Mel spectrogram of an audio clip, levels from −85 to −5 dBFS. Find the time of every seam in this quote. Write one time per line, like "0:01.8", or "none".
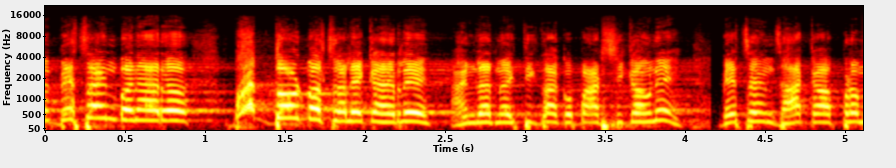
0:04.1

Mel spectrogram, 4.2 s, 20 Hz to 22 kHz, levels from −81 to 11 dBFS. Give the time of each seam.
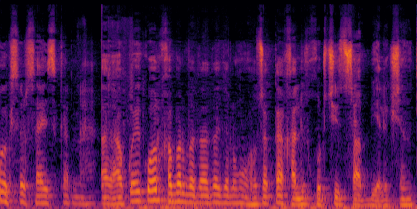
0:01.0

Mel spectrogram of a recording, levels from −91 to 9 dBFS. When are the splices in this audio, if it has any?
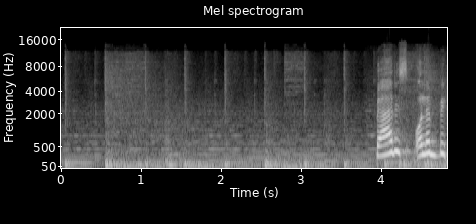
0:03.9

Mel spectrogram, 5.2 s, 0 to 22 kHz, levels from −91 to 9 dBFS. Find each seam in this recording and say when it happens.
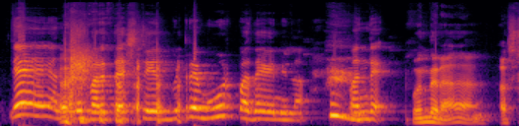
none

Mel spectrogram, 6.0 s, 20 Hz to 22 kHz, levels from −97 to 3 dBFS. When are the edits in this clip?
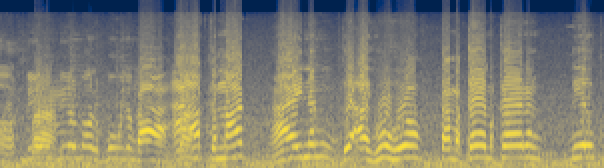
0:03.3

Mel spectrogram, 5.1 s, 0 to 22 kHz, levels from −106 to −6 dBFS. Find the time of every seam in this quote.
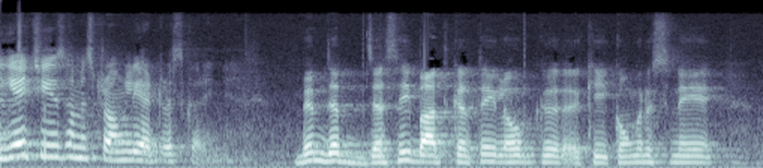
none

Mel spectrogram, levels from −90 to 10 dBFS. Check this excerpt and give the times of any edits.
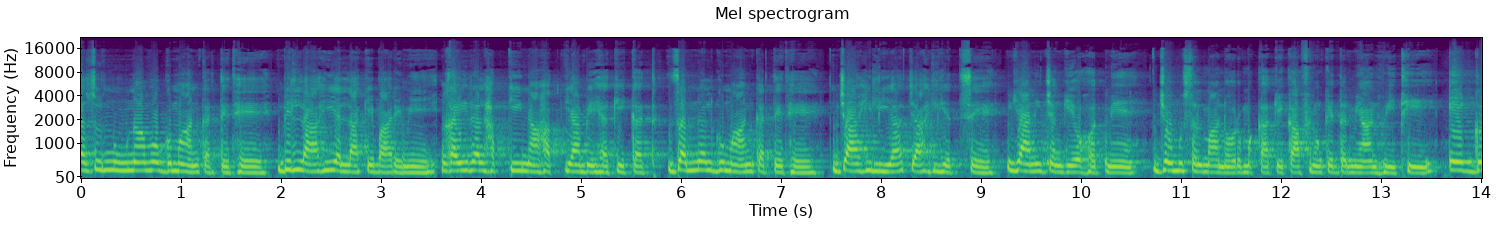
none

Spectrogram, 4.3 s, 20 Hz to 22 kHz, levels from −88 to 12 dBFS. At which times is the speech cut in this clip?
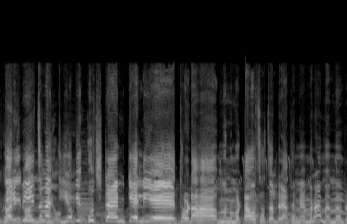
0:01.0

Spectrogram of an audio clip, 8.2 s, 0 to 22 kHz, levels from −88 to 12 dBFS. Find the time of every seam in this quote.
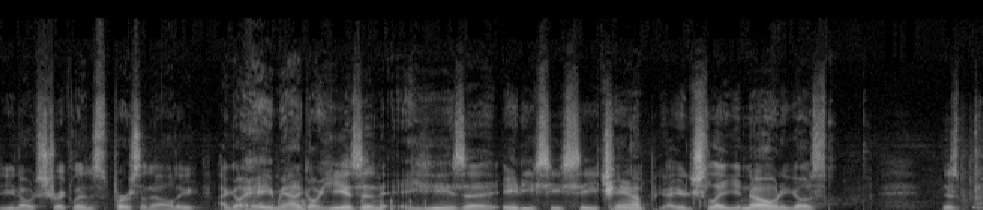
0:01.7

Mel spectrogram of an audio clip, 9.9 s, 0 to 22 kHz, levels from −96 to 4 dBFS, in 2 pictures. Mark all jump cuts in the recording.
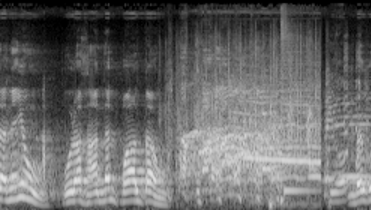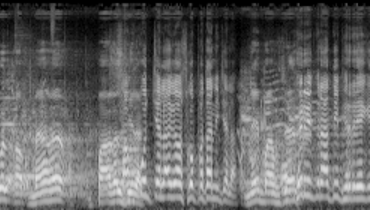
0:04.3

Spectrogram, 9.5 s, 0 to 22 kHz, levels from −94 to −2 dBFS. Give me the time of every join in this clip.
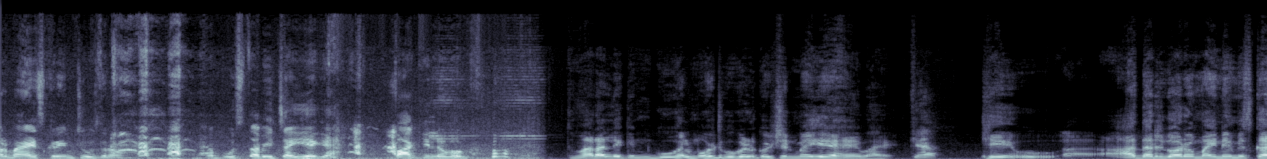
0:03.9

